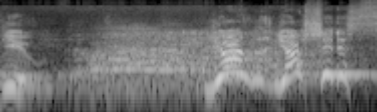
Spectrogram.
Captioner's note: crowd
